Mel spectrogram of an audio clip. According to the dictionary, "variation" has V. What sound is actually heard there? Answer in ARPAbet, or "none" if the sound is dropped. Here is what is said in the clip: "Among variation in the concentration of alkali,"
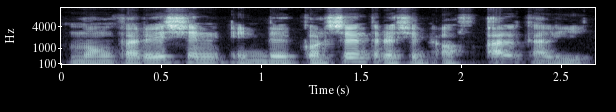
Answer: F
